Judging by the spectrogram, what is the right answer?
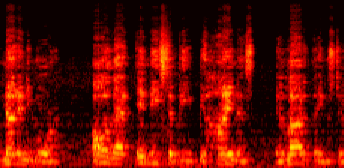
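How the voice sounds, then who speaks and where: Over loud music in the background, a man performs a put-on character voice at a high pitch. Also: moderate pace. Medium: audio drama. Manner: earnest, gentle.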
